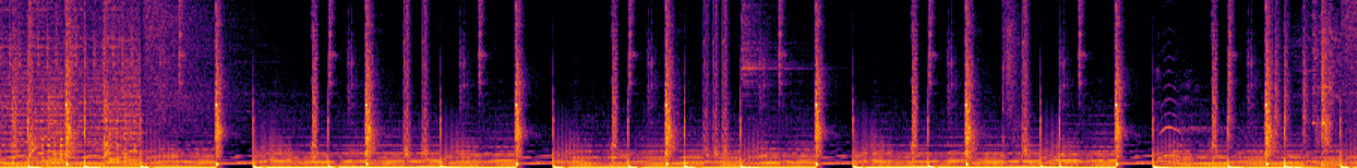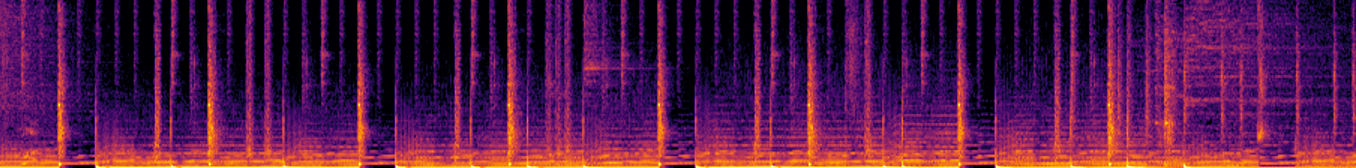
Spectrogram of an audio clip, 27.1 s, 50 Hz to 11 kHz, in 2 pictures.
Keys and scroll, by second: 8.7 ctrl+space, 18.0 ctrl+space.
